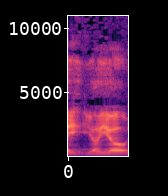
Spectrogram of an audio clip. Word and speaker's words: IOIO: today has uh a picture of the a toy yo-yo you know yo yo um uh which I think is a good idea because it uh it helps people are infamiliar with figuring out how to say the name of this um and uh the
